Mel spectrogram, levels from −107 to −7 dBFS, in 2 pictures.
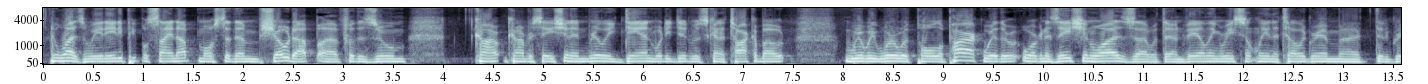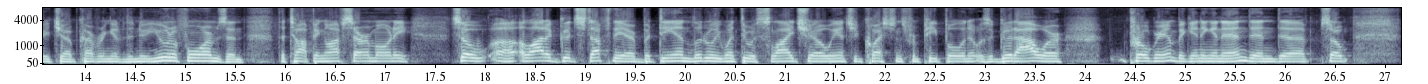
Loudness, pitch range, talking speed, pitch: -18 LUFS, 145-160 Hz, 210 wpm, 150 Hz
